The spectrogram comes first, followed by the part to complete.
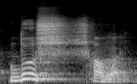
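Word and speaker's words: দুঃসময়: তাহলে এর যে শুদ্ধ উচ্চারণ সেটা কি হবে? দুষ সময়। দুষ সময়।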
